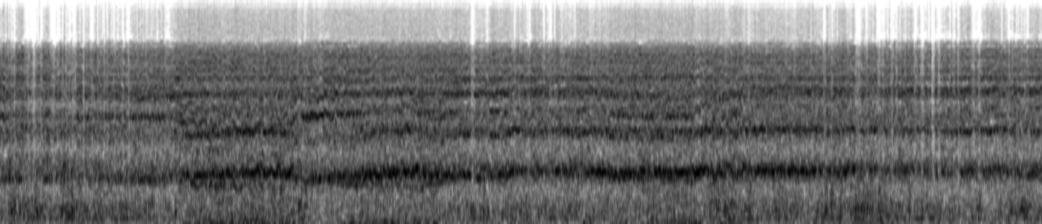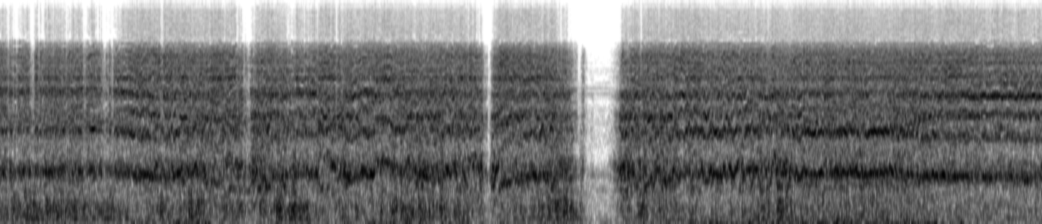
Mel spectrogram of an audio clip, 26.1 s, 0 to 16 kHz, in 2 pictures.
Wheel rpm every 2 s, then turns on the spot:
200, 190, 190, 210, 220, 230, 230, 230, 140, 190, 100, 160, 200.
none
